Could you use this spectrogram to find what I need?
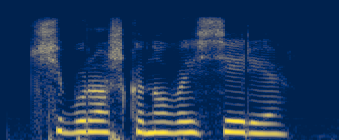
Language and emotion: Russian, angry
